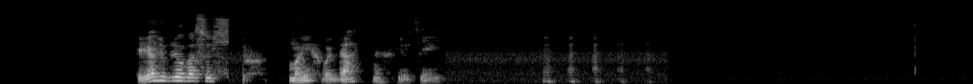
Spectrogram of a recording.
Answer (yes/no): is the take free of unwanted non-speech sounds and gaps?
no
